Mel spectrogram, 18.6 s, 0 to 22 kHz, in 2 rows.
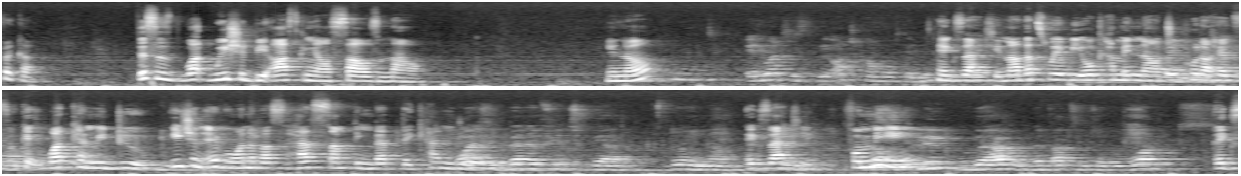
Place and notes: VHS, Hamm, Germany - Everyone has something to give...
Yvonne's speech: how can we empower ourselves as women....?!
Yvonne Makopa is board member of Yes-Afrika e.V.
July 2014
